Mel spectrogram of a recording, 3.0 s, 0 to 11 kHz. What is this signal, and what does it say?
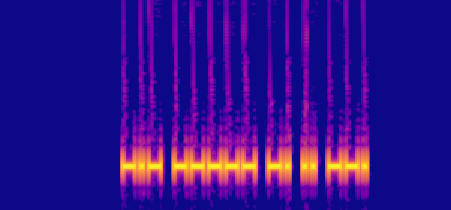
Morse code, heard as a keyed tone, about 39 wpm, 700 Hz. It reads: K0NIG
